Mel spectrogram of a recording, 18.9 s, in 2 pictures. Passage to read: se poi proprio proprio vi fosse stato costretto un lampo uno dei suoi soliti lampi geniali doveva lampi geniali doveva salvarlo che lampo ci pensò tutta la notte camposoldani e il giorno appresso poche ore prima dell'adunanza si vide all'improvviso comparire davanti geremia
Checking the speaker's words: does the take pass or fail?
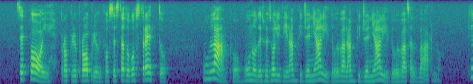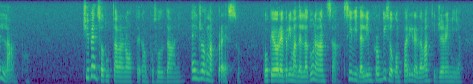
pass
